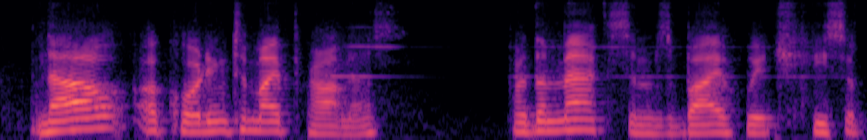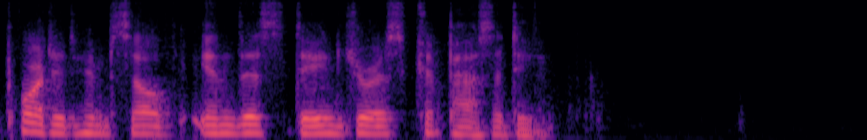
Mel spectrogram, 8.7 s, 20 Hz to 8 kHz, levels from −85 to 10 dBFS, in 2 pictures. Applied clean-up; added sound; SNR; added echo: neural mask model RNNoise.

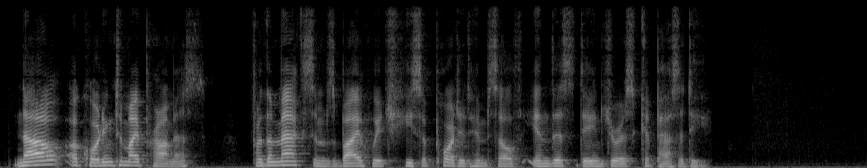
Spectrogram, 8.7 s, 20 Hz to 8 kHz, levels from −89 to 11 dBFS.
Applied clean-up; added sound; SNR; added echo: none; none; none; none.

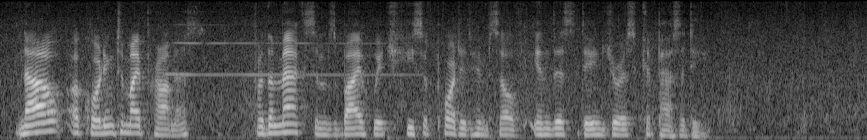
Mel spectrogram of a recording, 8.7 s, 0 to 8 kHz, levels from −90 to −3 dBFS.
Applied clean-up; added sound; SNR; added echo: none; Wind instrument, woodwind instrument + Stream; 19 dB; none.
